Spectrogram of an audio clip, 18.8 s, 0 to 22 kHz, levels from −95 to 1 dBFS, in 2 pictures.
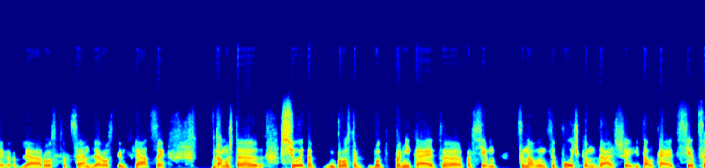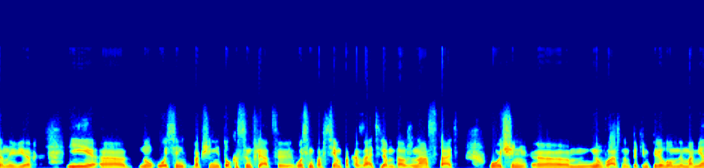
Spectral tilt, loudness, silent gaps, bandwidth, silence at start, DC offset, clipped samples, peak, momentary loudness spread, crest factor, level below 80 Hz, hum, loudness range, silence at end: -6 dB/octave; -23 LUFS; none; 8.6 kHz; 0 s; under 0.1%; under 0.1%; -4 dBFS; 6 LU; 20 dB; -68 dBFS; none; 2 LU; 0 s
